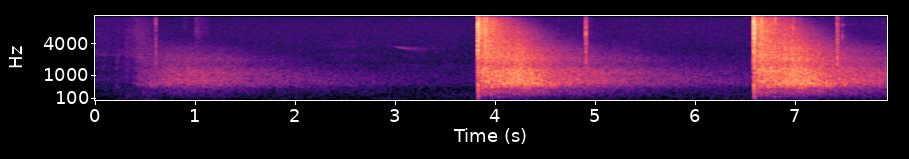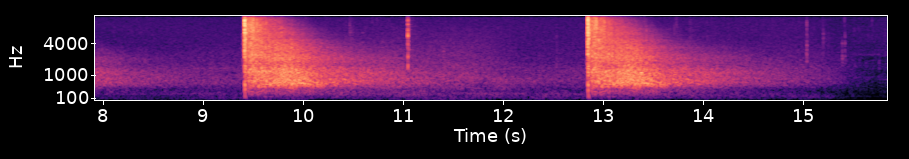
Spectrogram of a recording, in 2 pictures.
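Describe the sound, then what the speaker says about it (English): Five sharp, loud 9mm pistol shots of reloaded rounds fired through a chronograph, each a sudden crack with a long decaying echo, spaced about three seconds apart with no talk. "So now let's get a 5-shot group through the chronograph and see what our average speeds were."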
